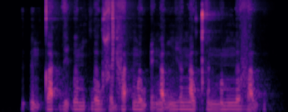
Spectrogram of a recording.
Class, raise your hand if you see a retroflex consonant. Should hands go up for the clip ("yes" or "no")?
no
